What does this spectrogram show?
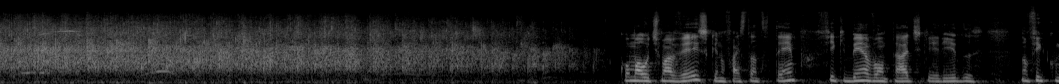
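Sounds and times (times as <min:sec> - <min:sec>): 
crowd applauding: 0:00.0 - 0:06.1
speech: 0:06.2 - 0:10.5.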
